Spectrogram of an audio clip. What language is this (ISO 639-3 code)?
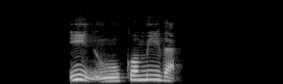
cux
